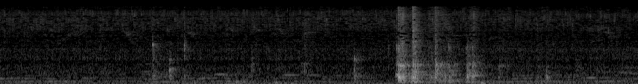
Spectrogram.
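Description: Chicken pieces frying gently in oil in a pressure cooker, a steady soft sizzle. About four seconds in, a short clatter of a metal spoon against the pot.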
